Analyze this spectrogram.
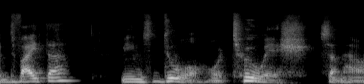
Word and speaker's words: dvaita: dualistic or dualism and remember that the v can be pronounced as a w so dui duo in italian or dos in spanish or duel in english right it comes from the sanskrit dwita or dvaita means dual or two-ish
